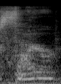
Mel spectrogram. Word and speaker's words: Sire: It's like Sire, rhymes with fire.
